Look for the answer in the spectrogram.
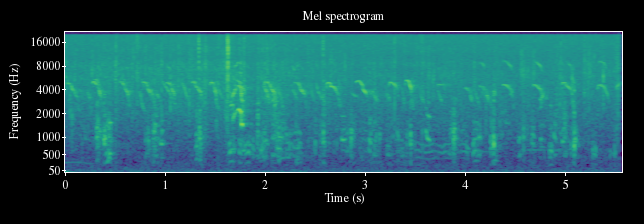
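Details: Hens clucking in a flock, a busy stream of short clucks and high chirps from many birds at once, fairly even in loudness with no single voice standing out.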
